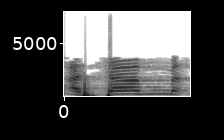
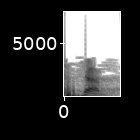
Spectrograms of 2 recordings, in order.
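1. الميم الأخيرة مشددة. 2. الميم الأخيرة مفردة. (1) "يجعلها سم فيجعل جذرها سمم" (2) "والصواب أن جذرها سوم"

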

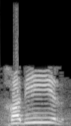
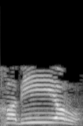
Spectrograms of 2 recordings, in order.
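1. الراء الأخيرة مرققة ورقيقة. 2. الراء الأخيرة مفخمة وغليظة. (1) "ما قبلها ياء سواء المادية وغير المادية ترقق" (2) "فلا تقول خبير، خطأ"

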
